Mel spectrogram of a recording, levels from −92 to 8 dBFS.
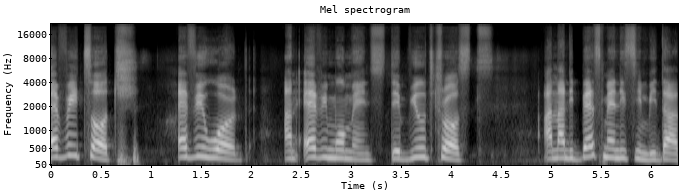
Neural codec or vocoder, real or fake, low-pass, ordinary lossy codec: autoencoder, 48 kHz, 32 numbers a frame, DAC-VAE, trained on Japanese speech; fake; none; none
